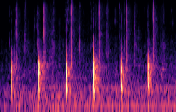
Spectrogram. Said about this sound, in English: Let's listen, actually. We've recorded some footsteps.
